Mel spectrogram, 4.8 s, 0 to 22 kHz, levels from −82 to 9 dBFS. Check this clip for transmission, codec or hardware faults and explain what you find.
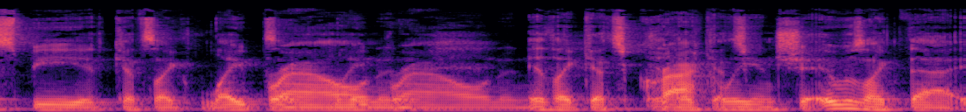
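One fault is present: a doubled audio track from 1.34 s to 3.82 s, starting just after "it gets like light". A second full-band copy of the speech runs about 0.7 s behind the original and sits roughly 5 dB lower. The likely cause is a second capture path with extra latency, or an edit that left two offset copies. The echo has no decay or room colouring, and it switches in and out abruptly at both ends.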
